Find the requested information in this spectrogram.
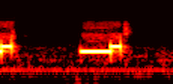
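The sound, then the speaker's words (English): Touch-tone telephone dialing as hospital staff dial into a daily morning safety call, a few short clear beeps in two bursts with a brief pause between them, over a low steady hum. “Staff members here are dialing into the daily safety call.”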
